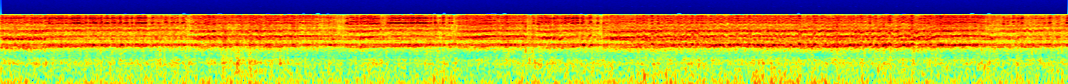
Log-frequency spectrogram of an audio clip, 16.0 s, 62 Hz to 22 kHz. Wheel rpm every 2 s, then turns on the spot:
220, 230, 230, 220, 210, 190, 200, 220.
none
